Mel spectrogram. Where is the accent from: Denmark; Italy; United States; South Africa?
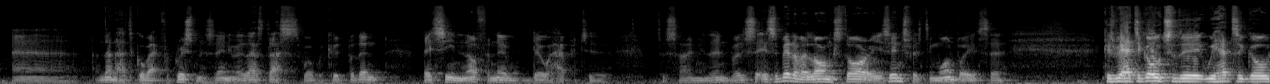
Denmark; moved away; also born or lived in England; I grew up on a farm in the rural area of Denmark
